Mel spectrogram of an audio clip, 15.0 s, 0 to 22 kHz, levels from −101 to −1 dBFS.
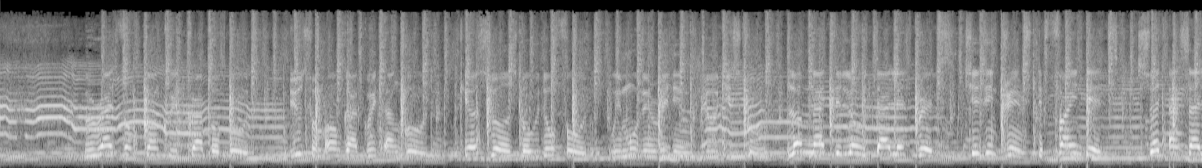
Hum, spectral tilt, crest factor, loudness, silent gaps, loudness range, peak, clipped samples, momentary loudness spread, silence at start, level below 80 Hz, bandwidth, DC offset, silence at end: none; -1.5 dB/octave; 16 dB; -15 LUFS; none; 2 LU; 0 dBFS; under 0.1%; 5 LU; 0 s; -60 dBFS; 17 kHz; under 0.1%; 0 s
